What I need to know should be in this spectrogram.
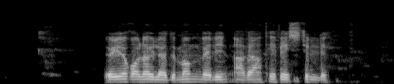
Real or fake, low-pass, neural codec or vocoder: fake; 7.2 kHz; codec, 16 kHz, 16 kbps, FreqCodec, smaller model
